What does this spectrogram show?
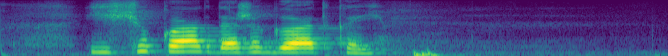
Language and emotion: Russian, angry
